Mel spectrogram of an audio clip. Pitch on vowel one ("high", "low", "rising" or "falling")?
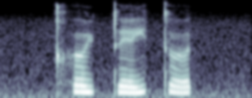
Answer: low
